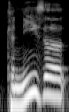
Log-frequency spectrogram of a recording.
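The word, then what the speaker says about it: Kanizsa: example of this is such completion is the kinesa square there it's spelled k-a-n-i-z-s-a square there are only four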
